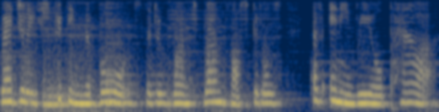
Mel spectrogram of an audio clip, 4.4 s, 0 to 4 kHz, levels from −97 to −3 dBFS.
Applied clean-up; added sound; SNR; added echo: neural separator model SepFormer DNS4.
